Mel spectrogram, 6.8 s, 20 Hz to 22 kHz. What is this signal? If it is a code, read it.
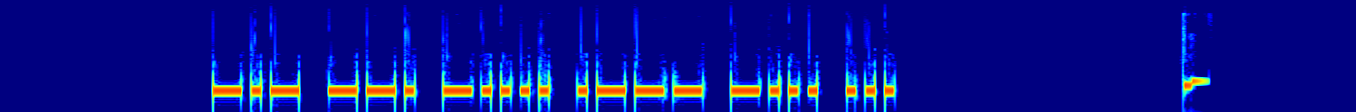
Morse code, heard as a keyed tone, about 25 wpm, 700 Hz. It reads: KG6JBS
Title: USA Call Signs Repeated 3x 25wpm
